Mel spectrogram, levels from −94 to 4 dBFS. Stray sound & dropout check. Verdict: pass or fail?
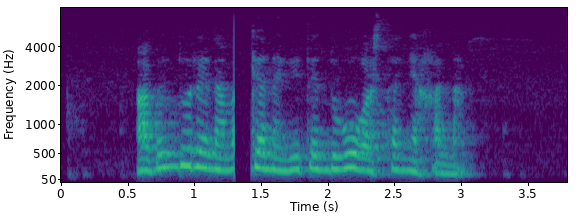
fail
